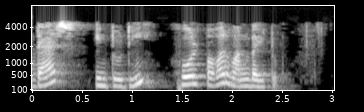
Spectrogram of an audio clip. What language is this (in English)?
Telugu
